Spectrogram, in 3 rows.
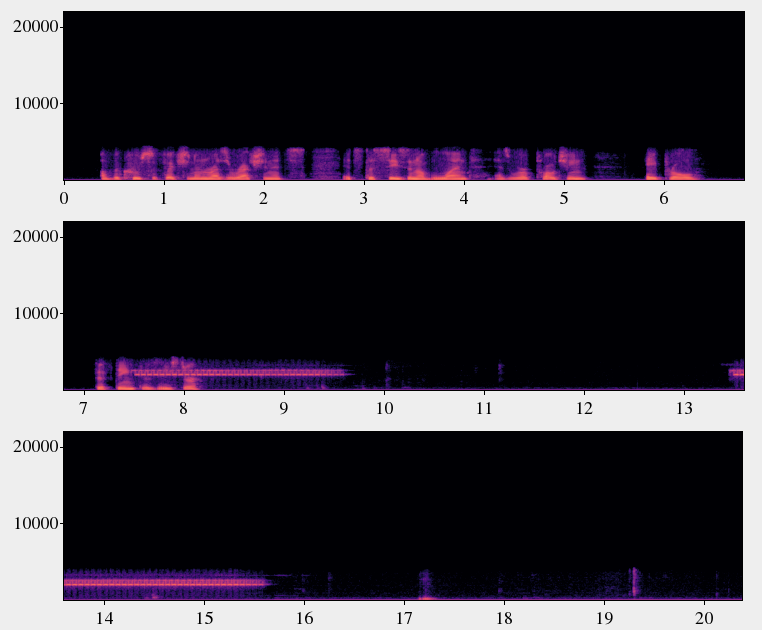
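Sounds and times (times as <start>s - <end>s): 
speech: 0.4s - 6.4s, 7.1s - 8.2s
telephone ringing: 7.4s - 9.7s, 13.4s - 15.9s.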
